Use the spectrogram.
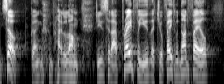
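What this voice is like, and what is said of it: Speaks with a noticeable accent. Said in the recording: “Can you understand my accent? They tell me I have an accent.”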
